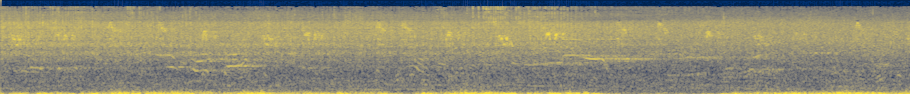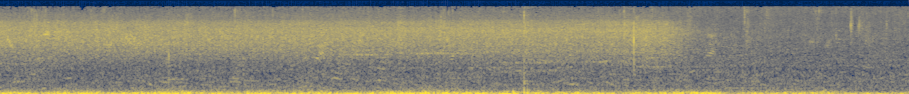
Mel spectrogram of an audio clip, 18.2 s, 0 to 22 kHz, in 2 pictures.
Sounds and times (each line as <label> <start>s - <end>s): Children playing in the main square with water 0.0s - 17.0s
